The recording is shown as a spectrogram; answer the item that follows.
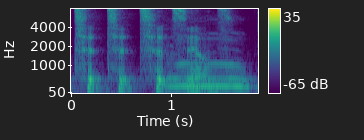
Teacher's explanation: top of the tongue is curled back over like that whereas in english we don't curl the tongue we just want it tapping the top of the roof of the mouth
